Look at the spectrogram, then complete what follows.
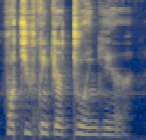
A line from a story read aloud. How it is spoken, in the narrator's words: She hisses at him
